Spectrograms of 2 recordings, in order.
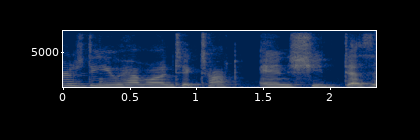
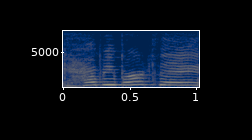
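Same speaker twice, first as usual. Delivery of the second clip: high, lifted birthday cheer; imitated cheerful greeting; 8 semitones higher, 4 dB louder than usual. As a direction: imitate excited well-wishers. Voices friends' birthday greeting.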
